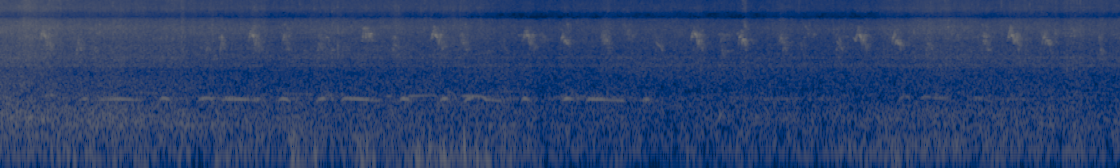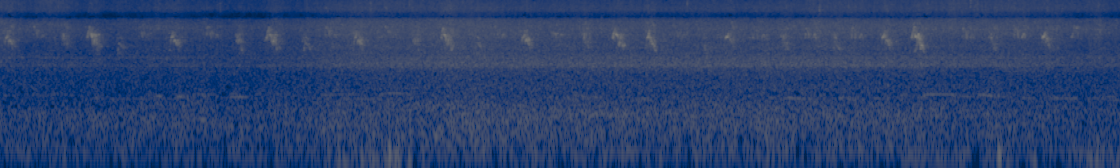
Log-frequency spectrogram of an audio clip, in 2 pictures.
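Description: Sparrows chirping: short high chirps repeating irregularly, over a steady low background rumble.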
